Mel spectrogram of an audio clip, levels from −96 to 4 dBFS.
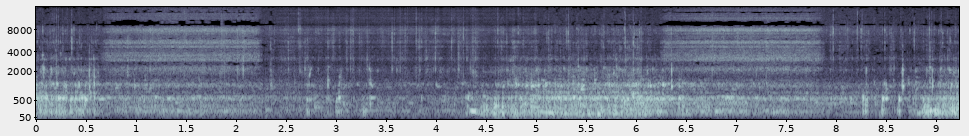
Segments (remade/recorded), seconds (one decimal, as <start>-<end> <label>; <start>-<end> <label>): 0.0-2.4 recorded; 2.4-5.0 remade; 5.0-9.2 recorded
